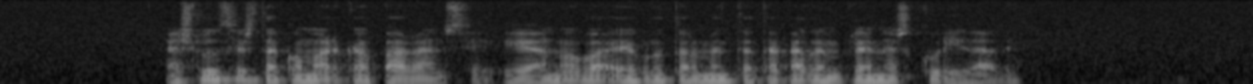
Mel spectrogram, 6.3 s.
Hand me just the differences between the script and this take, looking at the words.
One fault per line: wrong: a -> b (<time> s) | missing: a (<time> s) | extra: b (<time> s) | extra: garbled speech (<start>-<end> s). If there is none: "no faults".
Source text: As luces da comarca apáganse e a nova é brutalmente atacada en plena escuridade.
no faults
